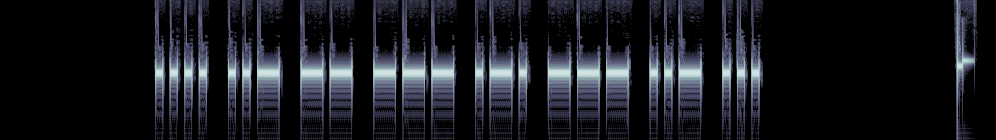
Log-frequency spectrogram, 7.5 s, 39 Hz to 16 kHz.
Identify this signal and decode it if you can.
Morse code, heard as a keyed tone, about 22 wpm, 700 Hz. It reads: HUMOROUS
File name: practice / 22wpm / Eight Letter Words - 22wpm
